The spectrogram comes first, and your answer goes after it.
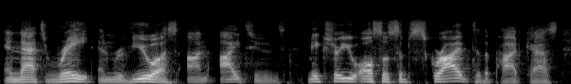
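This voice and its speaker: A man's voice: on the low side, unhurried, bright, forceful tone. A man with a nasal voice talking casually and emphatically as co-host of a sports podcast, repeating himself for emphasis.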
